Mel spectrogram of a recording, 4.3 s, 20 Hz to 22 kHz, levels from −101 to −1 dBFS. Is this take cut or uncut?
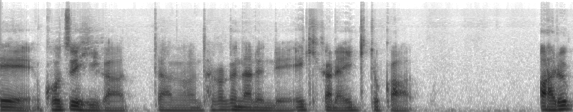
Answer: uncut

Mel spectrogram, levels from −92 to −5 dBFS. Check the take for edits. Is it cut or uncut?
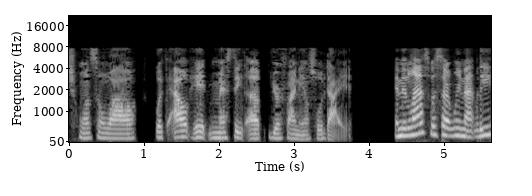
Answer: uncut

